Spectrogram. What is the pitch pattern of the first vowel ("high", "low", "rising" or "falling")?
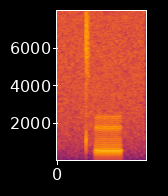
high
